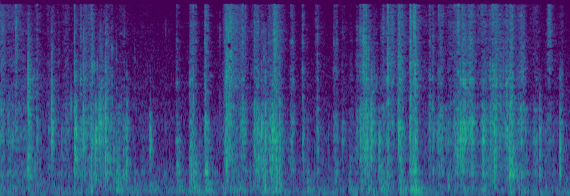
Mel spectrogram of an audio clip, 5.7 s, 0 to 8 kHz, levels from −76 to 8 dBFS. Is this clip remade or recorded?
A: recorded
